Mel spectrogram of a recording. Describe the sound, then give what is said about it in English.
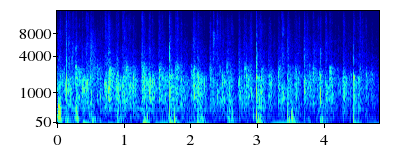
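Sustained applause from an audience for the staff who worked in the kitchen and served the food, many hands clapping steadily and fairly loudly for a few seconds with no voices over it. “And so I wonder if you could take a moment and just give them a round of applause, please.”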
